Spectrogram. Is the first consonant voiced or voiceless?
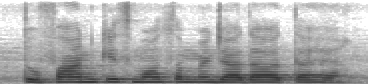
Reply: voiceless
